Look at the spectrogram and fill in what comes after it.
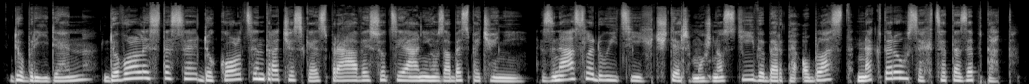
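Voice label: Female Czech IVR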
